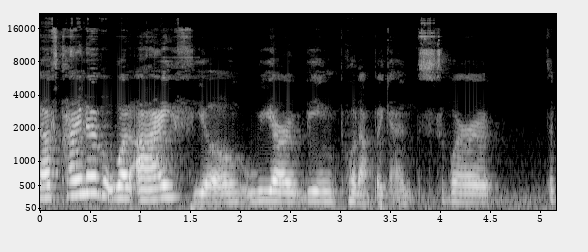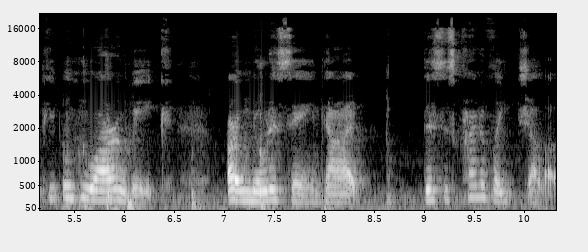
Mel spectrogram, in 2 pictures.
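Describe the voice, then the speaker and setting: Ordinary pitch variation carries the words along at a very slow pace. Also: woman, medium pitch for a woman. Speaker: tarot reader. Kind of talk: collective tarot reading. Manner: halting, stuttering.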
